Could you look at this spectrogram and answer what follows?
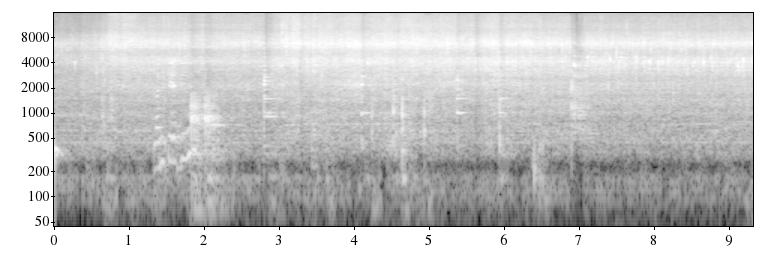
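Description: Chicken fries loudly in a pan with ginger-garlic paste, giving a dense, constant sizzle while it is stirred and scraped. A brief voice speaks over the frying.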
